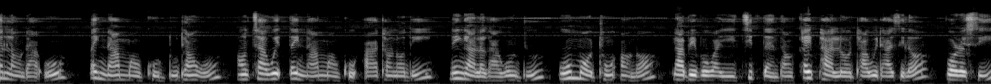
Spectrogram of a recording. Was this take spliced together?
yes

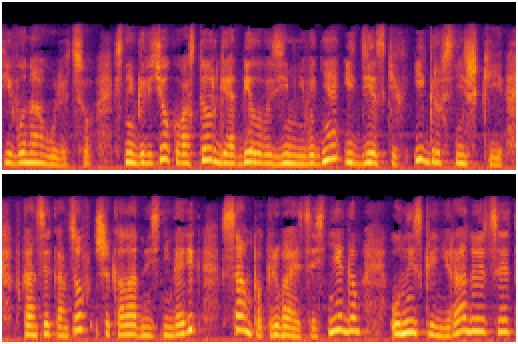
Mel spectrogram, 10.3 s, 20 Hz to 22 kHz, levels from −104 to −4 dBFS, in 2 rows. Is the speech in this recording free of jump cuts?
yes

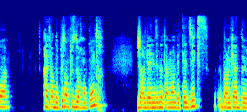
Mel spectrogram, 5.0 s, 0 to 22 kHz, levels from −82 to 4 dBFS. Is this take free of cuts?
yes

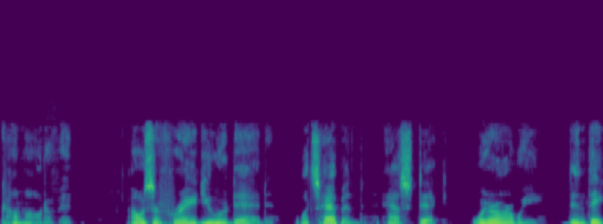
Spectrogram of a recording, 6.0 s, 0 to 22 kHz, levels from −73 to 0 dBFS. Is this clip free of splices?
no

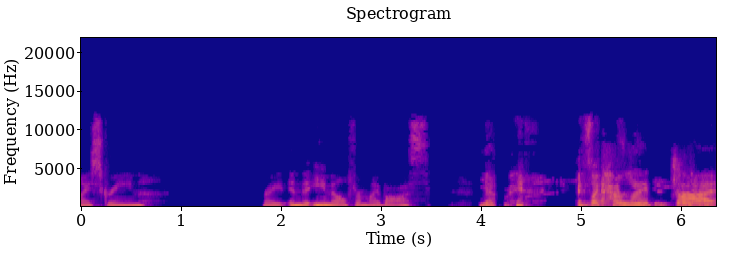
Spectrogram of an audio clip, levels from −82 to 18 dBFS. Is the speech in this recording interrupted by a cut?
yes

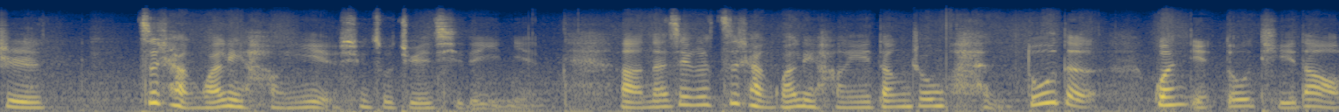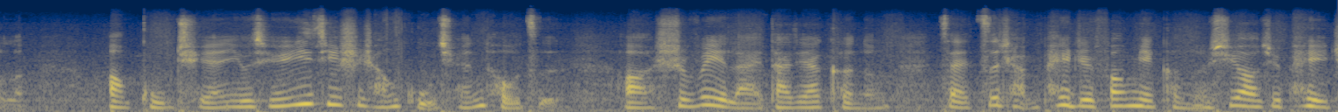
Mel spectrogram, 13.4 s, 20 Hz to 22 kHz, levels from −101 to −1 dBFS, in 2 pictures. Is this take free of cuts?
yes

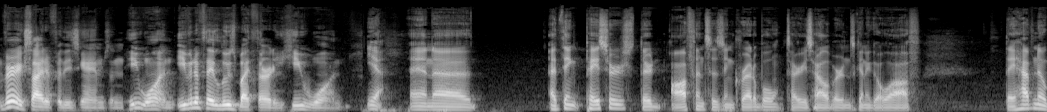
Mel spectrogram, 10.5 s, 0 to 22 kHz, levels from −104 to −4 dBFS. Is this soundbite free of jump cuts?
no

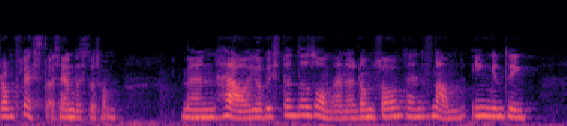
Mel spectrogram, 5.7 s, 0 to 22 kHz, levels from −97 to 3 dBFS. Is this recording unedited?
yes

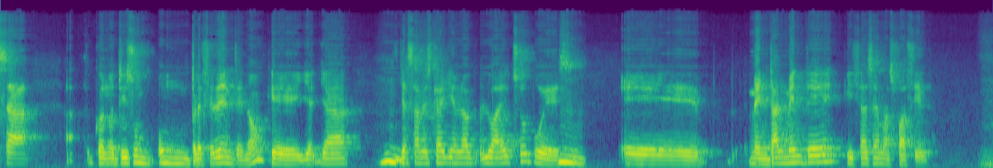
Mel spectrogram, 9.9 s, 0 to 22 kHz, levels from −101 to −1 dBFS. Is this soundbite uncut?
no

